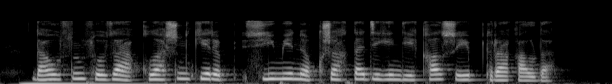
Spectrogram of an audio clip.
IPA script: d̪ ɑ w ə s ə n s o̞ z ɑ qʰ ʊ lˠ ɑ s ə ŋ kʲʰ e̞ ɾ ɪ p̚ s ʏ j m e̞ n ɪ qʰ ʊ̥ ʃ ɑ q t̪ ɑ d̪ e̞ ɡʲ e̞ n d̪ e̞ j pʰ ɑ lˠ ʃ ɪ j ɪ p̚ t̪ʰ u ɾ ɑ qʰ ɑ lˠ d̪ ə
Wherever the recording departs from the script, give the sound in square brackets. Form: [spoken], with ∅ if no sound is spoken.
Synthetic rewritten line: d̪ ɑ w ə s ə n s o̞ z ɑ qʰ ʊ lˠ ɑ [ʃ] ə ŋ kʲʰ e̞ ɾ ɪ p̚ s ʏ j m e̞ n ɪ qʰ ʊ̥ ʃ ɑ q t̪ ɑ d̪ e̞ ɡʲ e̞ n d̪ e̞ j [qʰ] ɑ lˠ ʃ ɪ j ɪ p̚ t̪ʰ [ʊ] ɾ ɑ qʰ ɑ lˠ d̪ ə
